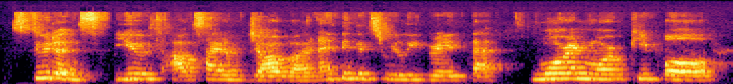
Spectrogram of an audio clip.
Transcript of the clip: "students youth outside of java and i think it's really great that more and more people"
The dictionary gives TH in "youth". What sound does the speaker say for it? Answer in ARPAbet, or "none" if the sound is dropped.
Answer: TH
